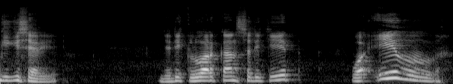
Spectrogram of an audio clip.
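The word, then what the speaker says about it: وإذ: Wa'idh, awas, hati-hati, jangan wa'iz, wa'iz, zai, jangan ya, wa'idhal.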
